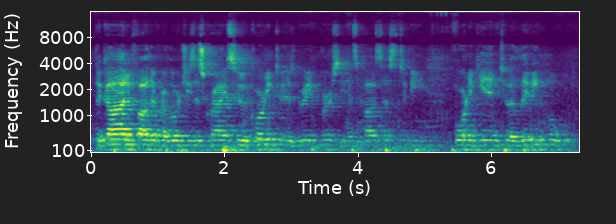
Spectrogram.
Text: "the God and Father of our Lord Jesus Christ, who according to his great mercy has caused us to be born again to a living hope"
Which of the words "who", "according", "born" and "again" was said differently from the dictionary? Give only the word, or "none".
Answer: none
